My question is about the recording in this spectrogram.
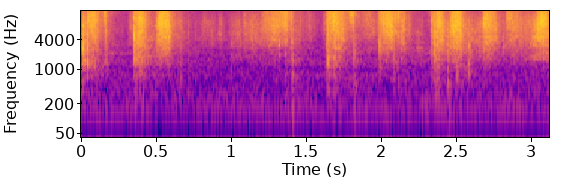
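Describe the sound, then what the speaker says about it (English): Tarot cards being shuffled by hand, a run of crisp papery riffles and flutters in quick bursts, close and fairly soft, with no talking over them. "I'm going to pull some more tarot cards."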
